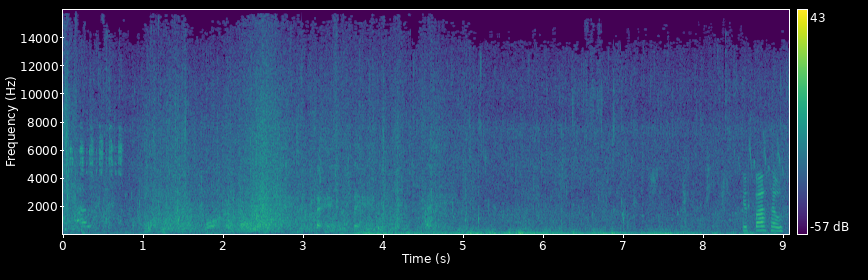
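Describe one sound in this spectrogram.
Waves wash gently onto a sandy shore.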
